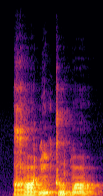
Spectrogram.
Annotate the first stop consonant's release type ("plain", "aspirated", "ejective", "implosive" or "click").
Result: implosive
